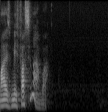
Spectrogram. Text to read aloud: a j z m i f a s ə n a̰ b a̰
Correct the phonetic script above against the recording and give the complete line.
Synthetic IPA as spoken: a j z m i f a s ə n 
